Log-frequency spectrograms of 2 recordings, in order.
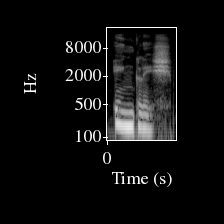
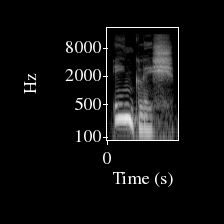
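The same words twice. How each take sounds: First: Said in the usual way. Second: "English" said clearly higher, falling at the end; higher repeat. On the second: Shown as a demonstration. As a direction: lift the pitch of "English" for the model. („English“ výš, s klesající melodií)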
